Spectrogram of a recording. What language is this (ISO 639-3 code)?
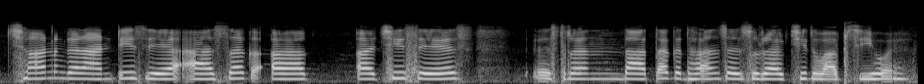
mai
